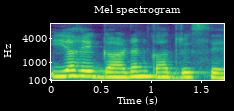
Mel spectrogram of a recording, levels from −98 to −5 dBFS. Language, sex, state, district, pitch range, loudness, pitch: Hindi, female, Jharkhand, Palamu, 200-230 Hz, -12 LUFS, 210 Hz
